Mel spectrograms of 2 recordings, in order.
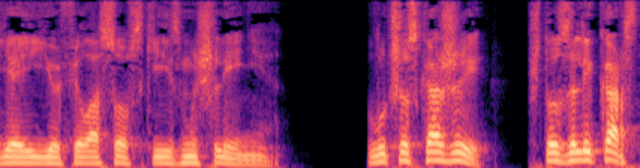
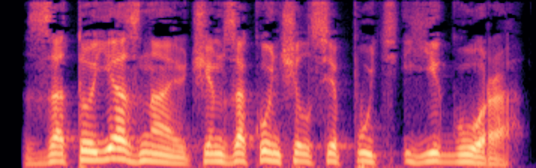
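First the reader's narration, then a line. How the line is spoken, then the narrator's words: Angry, curt. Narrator (Russian): зло обронил я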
